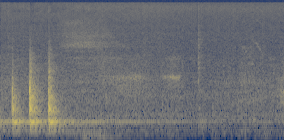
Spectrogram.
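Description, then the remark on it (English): A courier knocks three quick, firm times on the wooden door of Bolton Manor near Opara on a warm spring day, evenly spaced within half a second, followed by quiet with faint background hum. “He knocks at the door and is greeted by a servant.”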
